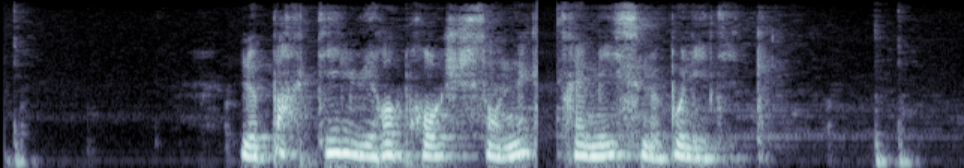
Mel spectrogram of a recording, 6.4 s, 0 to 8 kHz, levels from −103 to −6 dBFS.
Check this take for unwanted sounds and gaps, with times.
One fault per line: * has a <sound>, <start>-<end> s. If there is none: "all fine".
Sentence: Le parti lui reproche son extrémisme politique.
* has a dropout, 3.6-3.7 s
